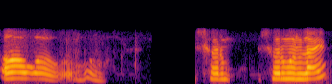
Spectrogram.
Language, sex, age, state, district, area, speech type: Bodo, male, 45-60, Assam, Chirang, urban, conversation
